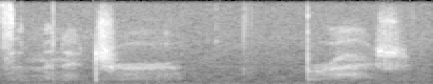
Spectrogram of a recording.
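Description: Over light background noise, a soft-spoken woman is whispering. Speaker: vlogger. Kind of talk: casual vlog chat. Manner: soft ASMR whisper close to microphone. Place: home room. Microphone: phone near.

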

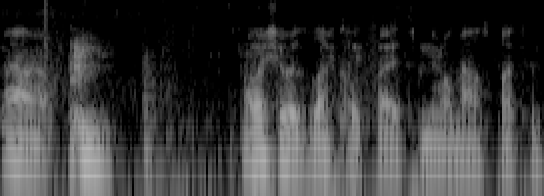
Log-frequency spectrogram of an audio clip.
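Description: At a moderate pace, a man speaks with a somewhat breathy, fairly low voice and ordinary pitch variation. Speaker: gamer. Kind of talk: casual gameplay commentary.

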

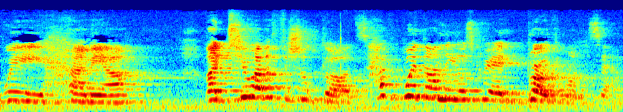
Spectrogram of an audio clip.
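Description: A woman at extremely high pitch, lively intonation and moderate pace, with light background noise and audible room echo. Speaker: actor. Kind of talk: theatrical monologue. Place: hall. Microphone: camera far.

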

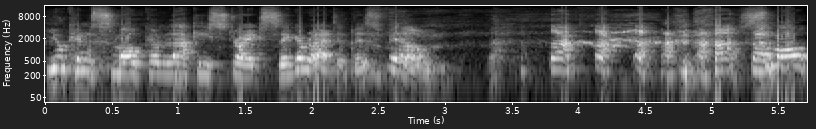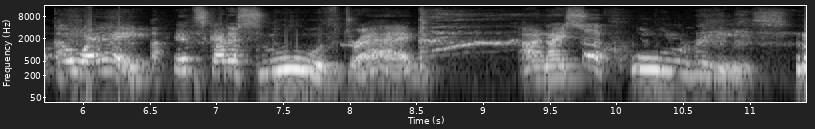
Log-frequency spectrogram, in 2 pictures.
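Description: A man puts on a character voice at an extremely high pitch, speaking at a very slow pace with long, frequent pauses. Light background noise is present. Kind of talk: vintage radio ad pitch. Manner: smooth and salesy.

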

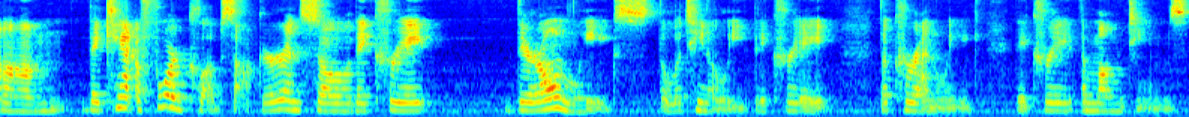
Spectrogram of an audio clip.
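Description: With fairly even intonation, a woman speaks at a fairly slow pace and medium pitch over light background noise. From US suburbs. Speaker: youth soccer coach. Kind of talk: interview. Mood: calm, reflective. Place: home room.

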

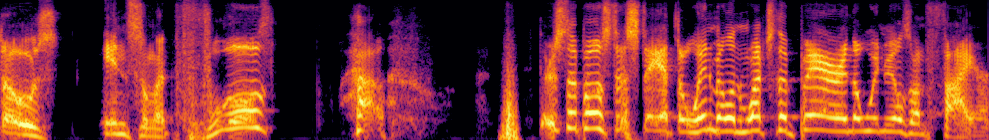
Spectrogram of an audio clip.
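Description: Someone uses a high-pitched, put-on character voice, leaving long, frequent pauses. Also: moderate pace. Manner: mean, authoritative.

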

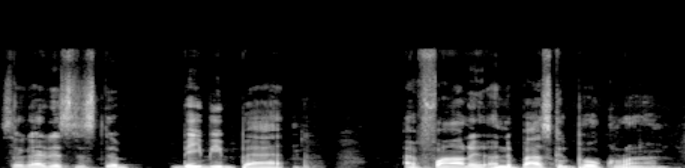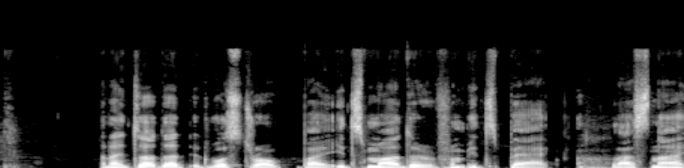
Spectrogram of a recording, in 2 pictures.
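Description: A man speaks at a moderate pace with fairly even intonation and long, frequent pauses. The sound is dry with no echo, and the background is quiet. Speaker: vlogger. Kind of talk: casual vlog narration. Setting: outdoors. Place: garden. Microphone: phone near.

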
